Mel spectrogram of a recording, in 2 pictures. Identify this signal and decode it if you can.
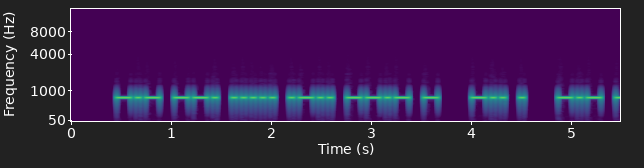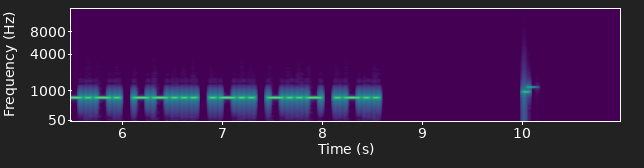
Morse code, heard as a keyed tone, about 25 wpm, 700 Hz. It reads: KG5LQT DE KC7LXL
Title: USA Callsign DE Callsign - 6 Characters - 25wpm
